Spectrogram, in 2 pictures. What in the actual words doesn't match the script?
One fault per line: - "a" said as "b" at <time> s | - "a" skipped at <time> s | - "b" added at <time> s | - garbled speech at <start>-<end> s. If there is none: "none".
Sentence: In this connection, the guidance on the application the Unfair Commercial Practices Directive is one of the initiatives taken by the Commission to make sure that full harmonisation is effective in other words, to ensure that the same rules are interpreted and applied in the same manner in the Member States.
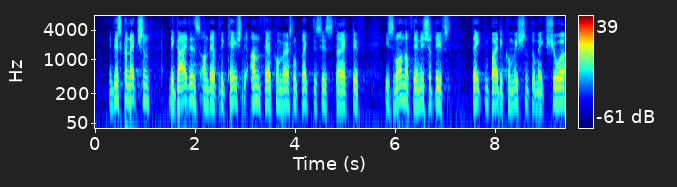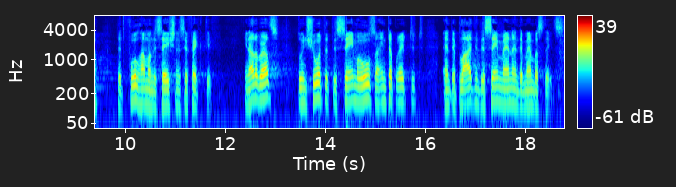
none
